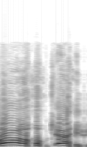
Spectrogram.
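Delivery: high, loud, mock startled gasp. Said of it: "even he was like".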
